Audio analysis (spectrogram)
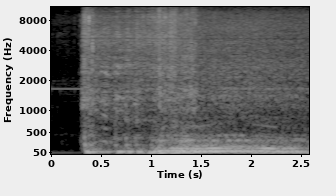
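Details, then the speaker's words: BMW E46 325ci M54B25 on Megasquirt MS3X, first start after fitting a custom coil driver board, cold at 63° coolant: catches quickly into a steady low rumble, then nearly dies; poor cold tune, normal for this car. "nice started up really good oh it's dying that's okay it's always ran bad at start up when it's cold we don't have it tuned very well for when it's cold"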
